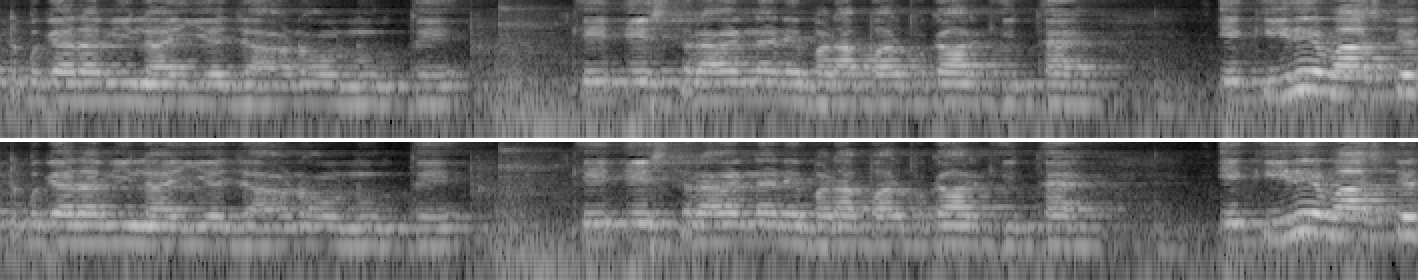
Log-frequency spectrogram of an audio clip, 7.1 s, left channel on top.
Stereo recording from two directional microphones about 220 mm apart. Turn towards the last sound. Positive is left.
turn(degrees=20)  # may be behind; listen again after turning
